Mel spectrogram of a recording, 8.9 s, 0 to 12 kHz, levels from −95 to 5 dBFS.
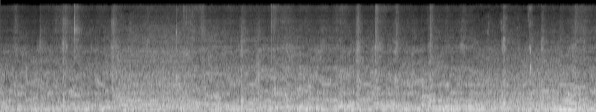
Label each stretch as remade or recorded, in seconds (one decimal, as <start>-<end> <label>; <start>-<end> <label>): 0.0-1.8 remade; 1.8-2.9 recorded; 2.9-7.1 remade; 7.1-8.4 recorded; 8.4-8.9 remade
